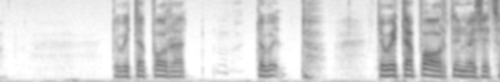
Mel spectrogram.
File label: "bord", Welsh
